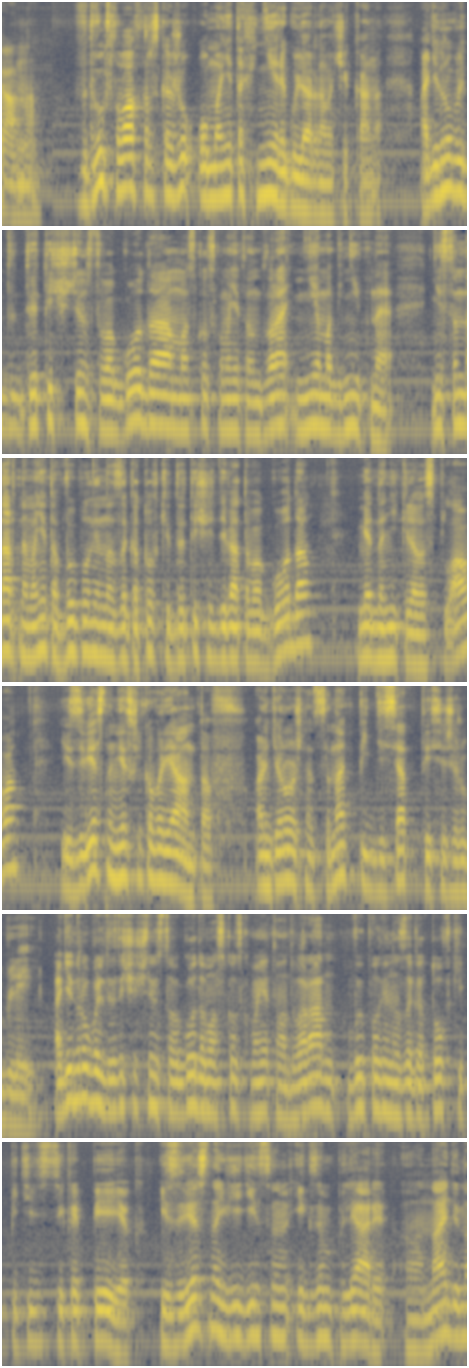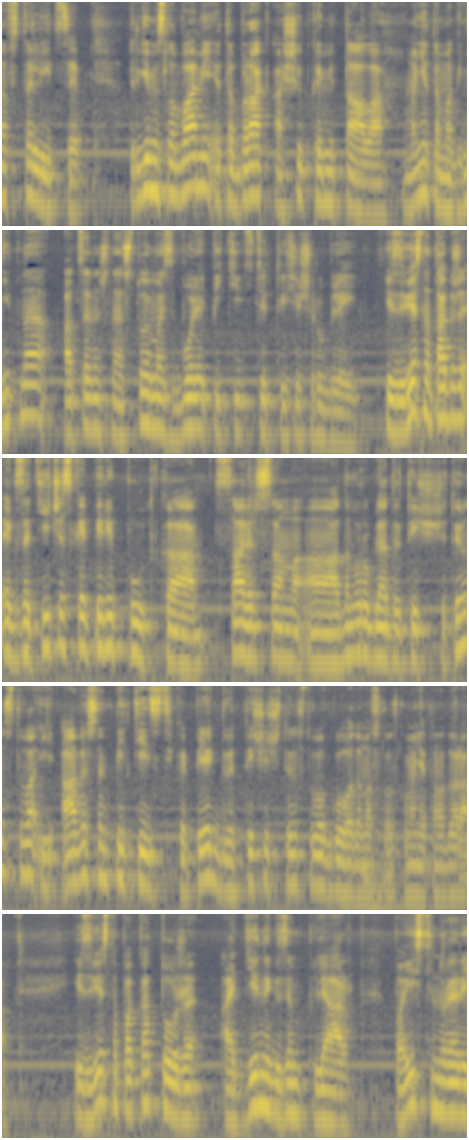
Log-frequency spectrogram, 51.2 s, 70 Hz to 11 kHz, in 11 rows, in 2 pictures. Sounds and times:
Speech: 0:00.0 - 0:46.6, 0:47.2 - 0:51.1.

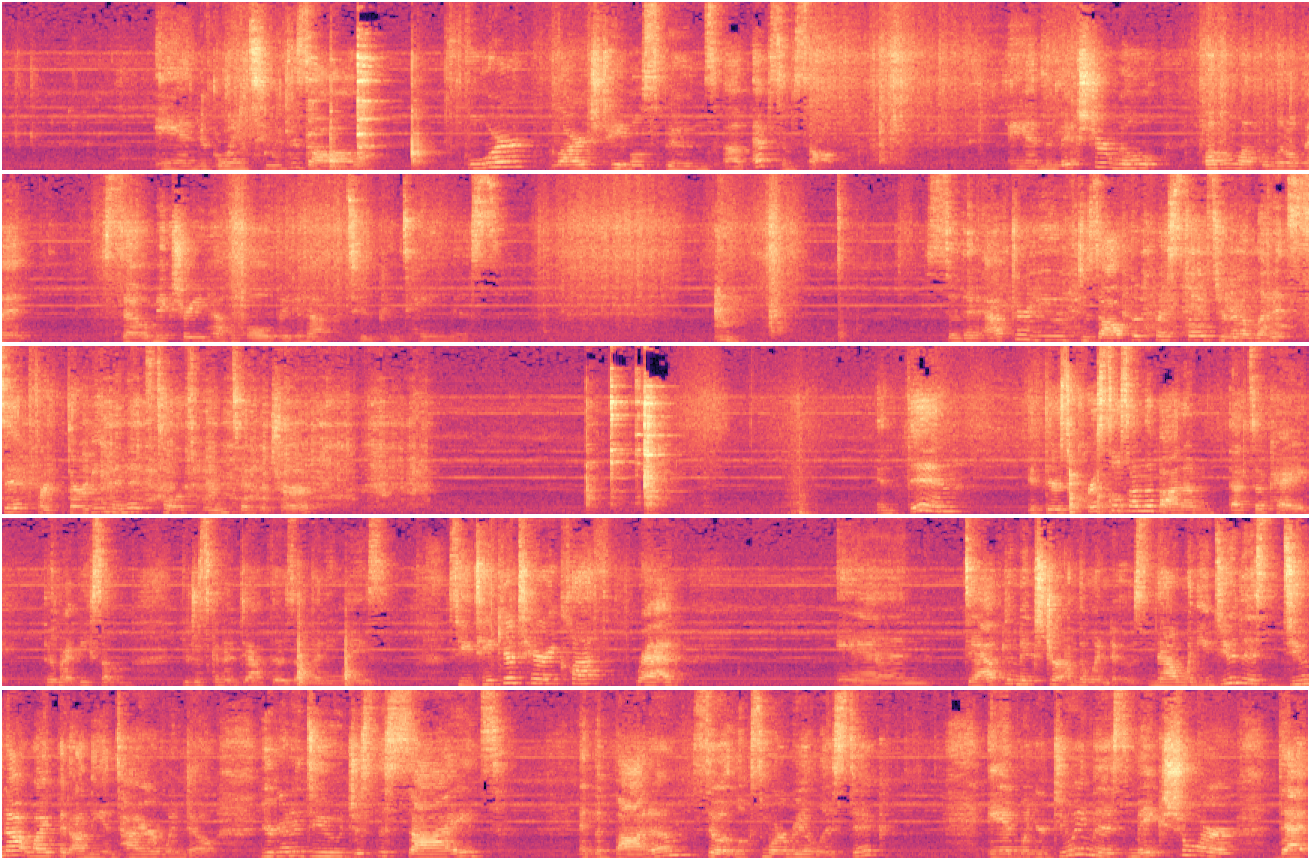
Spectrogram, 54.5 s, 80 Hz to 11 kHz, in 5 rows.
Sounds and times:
Speech: 0:01.3 - 0:03.0, 0:03.8 - 0:07.0, 0:08.4 - 0:11.2, 0:11.8 - 0:15.1, 0:18.6 - 0:24.4, 0:29.1 - 0:29.8, 0:30.4 - 0:38.4, 0:39.6 - 0:47.8, 0:48.4 - 0:51.0, 0:51.8 - 0:54.4.

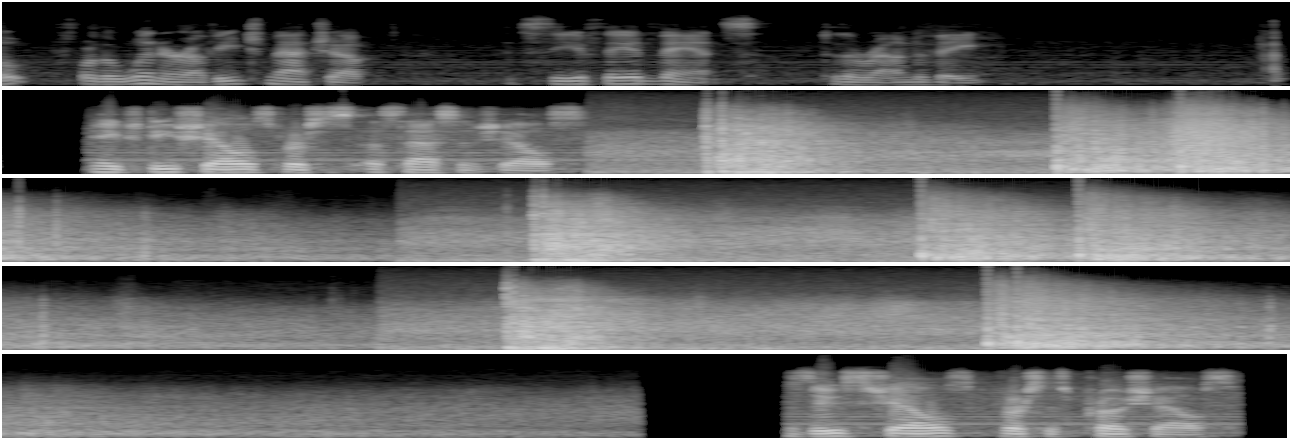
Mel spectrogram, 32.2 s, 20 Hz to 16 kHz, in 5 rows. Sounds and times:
Artillery fire: 0:09.4 - 0:28.2
Fireworks: 0:09.4 - 0:28.2.

